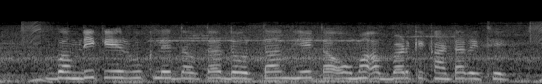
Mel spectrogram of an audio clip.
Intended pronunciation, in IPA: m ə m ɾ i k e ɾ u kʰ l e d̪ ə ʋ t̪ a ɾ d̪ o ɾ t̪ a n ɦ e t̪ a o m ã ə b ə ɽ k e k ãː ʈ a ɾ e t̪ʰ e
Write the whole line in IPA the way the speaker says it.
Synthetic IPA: b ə m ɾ i k e ɾ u kʰ l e d̪ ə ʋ t̪ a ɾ d̪ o ɾ t̪ a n ɦ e t̪ a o m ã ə b ə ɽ k e k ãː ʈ a ɾ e t̪ʰ e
